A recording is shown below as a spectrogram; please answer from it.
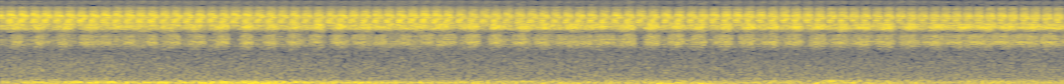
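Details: Massed cicadas singing outdoors, a piercing continuous buzz with rhythmic fine pulsation, constant in volume, and a little low rumble early on.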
